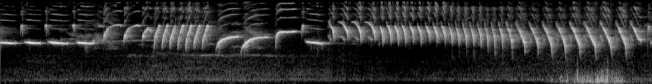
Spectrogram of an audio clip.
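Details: Canary song used as a lure for canaries that rarely sing: clear whistled notes and rising swoops, then a long fast trill of high repeated syllables at a steady pulse. A short low rumble comes near the end.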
